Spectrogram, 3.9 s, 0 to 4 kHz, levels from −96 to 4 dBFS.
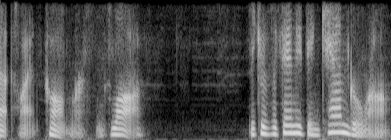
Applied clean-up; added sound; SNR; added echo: neural separator model SepFormer WHAMR!.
